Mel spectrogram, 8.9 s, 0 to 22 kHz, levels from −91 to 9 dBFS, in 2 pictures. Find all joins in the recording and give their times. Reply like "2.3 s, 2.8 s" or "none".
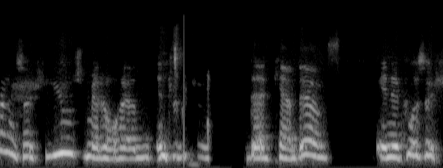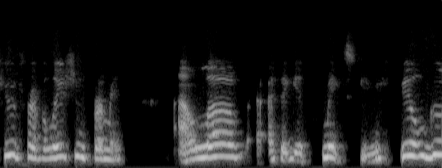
1.9 s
